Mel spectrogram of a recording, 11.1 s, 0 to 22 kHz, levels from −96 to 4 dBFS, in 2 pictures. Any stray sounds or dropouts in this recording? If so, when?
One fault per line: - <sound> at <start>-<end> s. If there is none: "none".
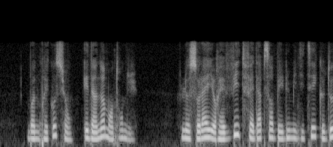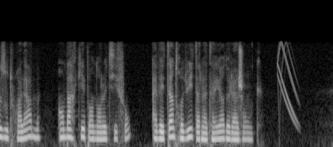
- chirp at 10.2-10.6 s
